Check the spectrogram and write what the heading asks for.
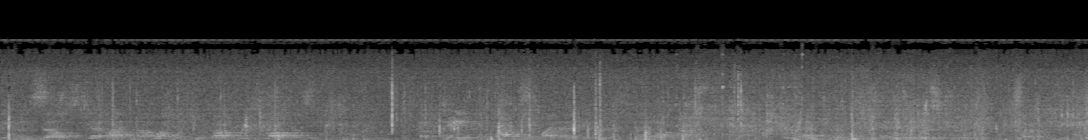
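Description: An audience member's voice, off-microphone and too distant to make out, asking a question, with scattered knocks and clicks.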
